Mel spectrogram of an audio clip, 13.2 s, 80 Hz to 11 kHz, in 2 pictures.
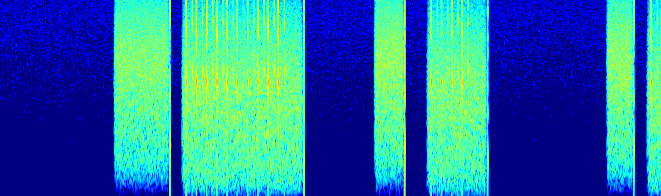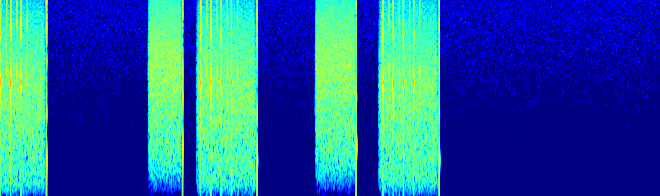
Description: Pulse dialling, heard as a rotary dial, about 10 pulses a second. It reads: 0 4 4 4 4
